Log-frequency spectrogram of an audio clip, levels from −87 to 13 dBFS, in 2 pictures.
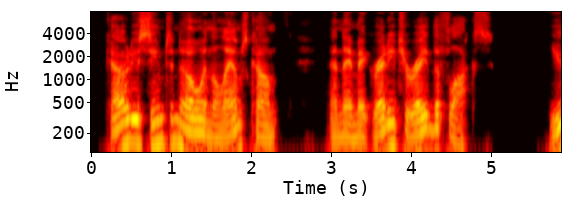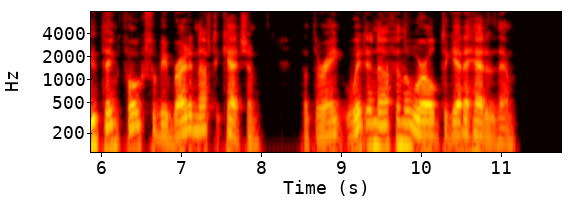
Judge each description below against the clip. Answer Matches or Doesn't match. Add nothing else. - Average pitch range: Doesn't match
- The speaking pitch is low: Matches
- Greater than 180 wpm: Matches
